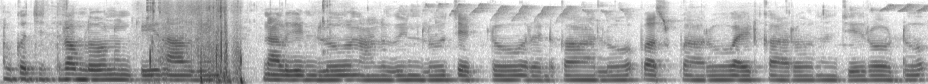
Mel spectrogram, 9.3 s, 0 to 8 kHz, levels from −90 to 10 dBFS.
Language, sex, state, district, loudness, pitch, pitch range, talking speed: Telugu, female, Andhra Pradesh, Sri Satya Sai, -23 LUFS, 160 Hz, 155-165 Hz, 105 wpm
